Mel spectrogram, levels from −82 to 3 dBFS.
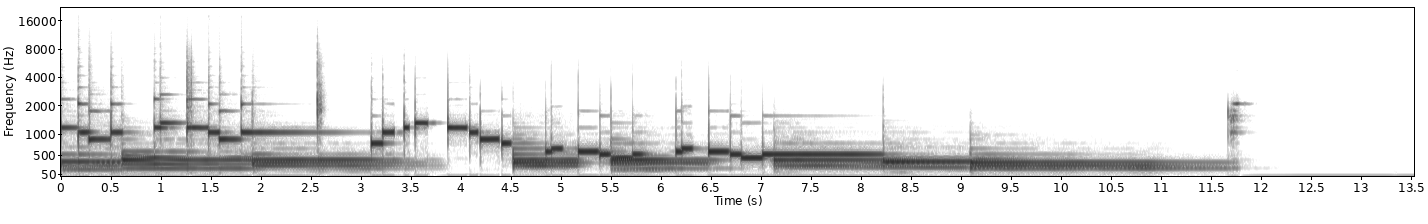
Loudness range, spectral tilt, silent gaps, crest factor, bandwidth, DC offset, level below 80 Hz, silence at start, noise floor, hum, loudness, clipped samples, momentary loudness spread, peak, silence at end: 10 LU; -8 dB/octave; none; 14 dB; 7.8 kHz; under 0.1%; -72 dBFS; 0 s; under -90 dBFS; none; -20 LUFS; under 0.1%; 10 LU; -8 dBFS; 1.75 s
